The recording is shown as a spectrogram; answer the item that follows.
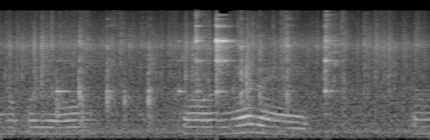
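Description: Fried rice sizzling in a pan, with a metal spoon clinking against a small ceramic bowl and utensils knocking; the sharpest, ringing clink comes about two seconds in, another just after three seconds.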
